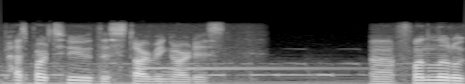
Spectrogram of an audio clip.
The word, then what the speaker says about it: Passepartout: I was pronouncing it Passepartout, not realizing the last T is silent. It's French, so it's Passepartout, which means frame for painting or picture.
